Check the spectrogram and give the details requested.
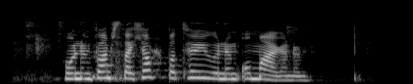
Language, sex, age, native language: Icelandic, female, 18-19, Icelandic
